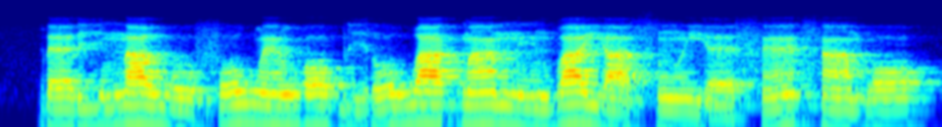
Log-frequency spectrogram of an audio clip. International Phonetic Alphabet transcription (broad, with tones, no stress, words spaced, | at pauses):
ɾɛ˨ɾi˨ na˧wo˨fo˨˦ wɛ̃˧wɔ˧bi˨ ɾo˨˦ wa˦ɡ͡bã˦nĩ˧ ba˦ ja˦˨ sũ˧jɛ˨ sɛ̃˨˦ sã˦bɔ˦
